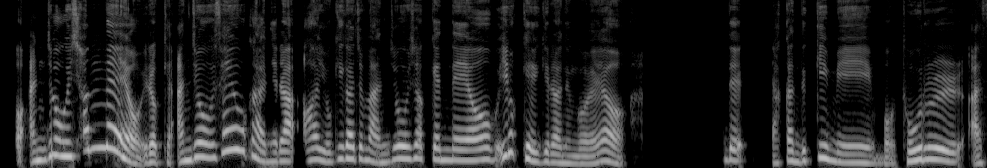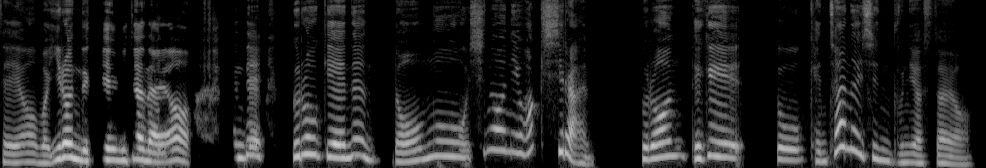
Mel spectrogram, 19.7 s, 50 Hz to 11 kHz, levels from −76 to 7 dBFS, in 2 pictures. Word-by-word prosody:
"어 -, -, -1 dB
안 200 Hz, +4 st, 0 dB
좋으셨네요." 365 Hz, -, +3 dB
이렇게 165 Hz, 0 st, -2 dB
"안 190 Hz, +4 st, +2 dB
좋으세요."가 295 Hz, -, +1 dB
아니라 185 Hz, 0 st, 0 dB
"아 215 Hz, +2 st, -2 dB
여기가 235 Hz, +6 st, 0 dB
좀 230 Hz, -3 st, -3 dB
안 170 Hz, -2 st, -2 dB
좋으셨겠네요." 220 Hz, -2 st, +1 dB
뭐 225 Hz, -, -7 dB
이렇게 310 Hz, -4 st, +1 dB
얘기를 180 Hz, -2 st, -2 dB
하는 155 Hz, -2 st, -4 dB
거예요. 155 Hz, +7 st, -2 dB, 1.0 s
근데 215 Hz, 0 st, -3 dB, 0.3 s
약간 175 Hz, +4 st, -3 dB
느낌이 175 Hz, -7 st, -1 dB
뭐 135 Hz, -, -8 dB
"도를 210 Hz, -2 st, +2 dB
아세요?" 165 Hz, +3 st, -3 dB
뭐 160 Hz, 0 st, -2 dB
이런 245 Hz, -, +7 dB
느낌이잖아요. 205 Hz, -2 st, +3 dB, 0.4 s
근데 260 Hz, +2 st, 0 dB, 0.3 s
그러기에는 275 Hz, -5 st, +2 dB
너무 260 Hz, +10 st, -1 dB
신원이 390 Hz, -2 st, -4 dB
확실한 345 Hz, -, -1 dB, 0.5 s
그런 275 Hz, +5 st, +2 dB
되게 250 Hz, 0 st, +1 dB, 0.3 s
또 215 Hz, -1 st, -1 dB
괜찮으신 265 Hz, -, -1 dB
분이었어요. 155 Hz, -6 st, -6 dB
215 Hz, 285 characters per minute, -22 LUFS, 180-275 Hz, 1.0 s, 이런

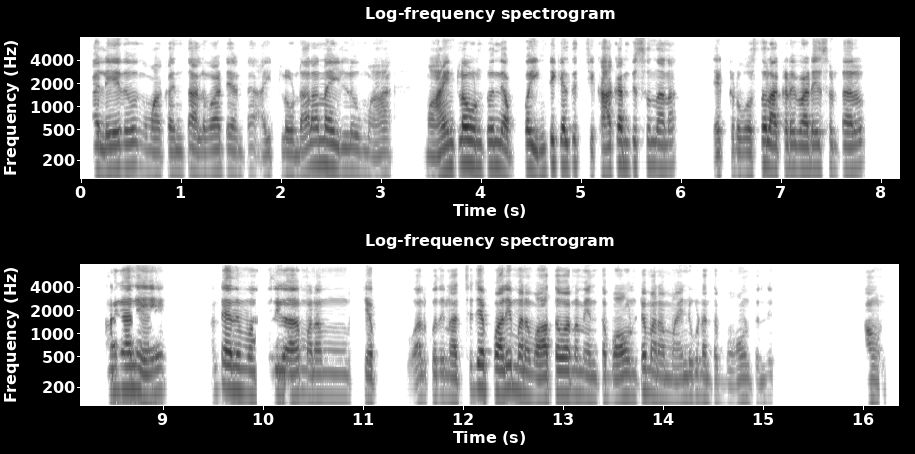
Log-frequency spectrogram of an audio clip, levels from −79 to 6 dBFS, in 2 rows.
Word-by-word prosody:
ఆ! -, -, +3 dB
లేదు 155 Hz, +2 st, +1 dB, 0.2 s
మాకుంతా 130 Hz, 0 st, -5 dB
అలవాటే 135 Hz, +2 st, -3 dB
అంటే. 130 Hz, -, -17 dB, 0.2 s
"ఇట్లా 125 Hz, 0 st, -8 dB
ఉండాలన్న 175 Hz, +8 st, -1 dB
ఇల్లు 145 Hz, 0 st, -8 dB
మా 115 Hz, +1 st, -9 dB, 0.5 s
మా 115 Hz, -, -2 dB
ఇంట్లో 180 Hz, +2 st, +6 dB
ఉంటుంది. 170 Hz, 0 st, -2 dB
అబ్బా! 165 Hz, -, -1 dB
ఇంటికెళ్తే 175 Hz, +4 st, 0 dB
చికాకనిపిస్తుందన. 170 Hz, -2 st, +2 dB, 0.5 s
ఎక్కడ 130 Hz, +1 st, -12 dB
వస్తువులు 155 Hz, +6 st, +6 dB
అక్కడే 160 Hz, 0 st, -2 dB
వాడేసుంటారు" 155 Hz, 0 st, +1 dB, 0.7 s
అనగానే. 180 Hz, -1 st, +4 dB, 0.7 s
అంటే 180 Hz, -, -9 dB
అది 185 Hz, -, +2 dB
మ -, -, 0 dB
కొద్దిగా 155 Hz, -2 st, +2 dB, 0.2 s
మనం 150 Hz, 0 st, -3 dB, 0.4 s
చెప్ 135 Hz, -, -2 dB, 0.4 s
వాళ్ళకి 140 Hz, +2 st, -7 dB
కొద్దిగా 150 Hz, -1 st, -8 dB
నచ్చజెప్పాలి. 195 Hz, +3 st, +3 dB
మన 165 Hz, -, +2 dB
వాతావరణం 160 Hz, +3 st, +2 dB
ఎంత 135 Hz, -, -14 dB
బావుంటే 145 Hz, +5 st, 0 dB
మన 145 Hz, -, -3 dB
మైండ్ 135 Hz, +3 st, -8 dB
గూడా 135 Hz, -3 st, -7 dB
అంత 125 Hz, -, -14 dB
బావుంటుంది. 120 Hz, +3 st, -14 dB, 1.0 s
అవును. -, -, -11 dB
155 Hz, 145 wpm, -23 LUFS, 135-170 Hz, 1.0 s, ఇంట్లో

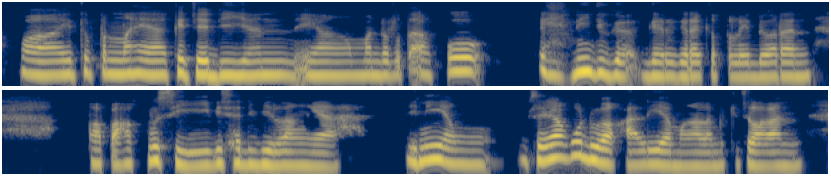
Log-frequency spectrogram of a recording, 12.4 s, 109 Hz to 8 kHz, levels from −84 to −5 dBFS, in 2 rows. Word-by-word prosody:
Wah 200 Hz, -2 st, +1 dB
itu 205 Hz, +2 st, -3 dB
pernah 210 Hz, 0 st, 0 dB
ya 205 Hz, -2 st, +2 dB
kejadian 195 Hz, -1 st, +1 dB
yang 195 Hz, -1 st, -2 dB
menurut 195 Hz, 0 st, -3 dB
aku, 235 Hz, +4 st, +1 dB, 0.6 s
ini 230 Hz, +2 st, +7 dB
juga 200 Hz, -3 st, 0 dB
gara-gara 185 Hz, -1 st, -1 dB
keteledoran 180 Hz, 0 st, -3 dB, 0.8 s
papa 195 Hz, -1 st, -2 dB
aku 220 Hz, +3 st, +1 dB
sih, 175 Hz, -5 st, -2 dB
bisa 195 Hz, +1 st, -2 dB
dibilang 180 Hz, -1 st, -1 dB
ya. 165 Hz, -1 st, -3 dB, 0.5 s
Ini 220 Hz, +1 st, +2 dB
yang 195 Hz, -2 st, -1 dB, 0.4 s
misalnya 225 Hz, +4 st, +5 dB
aku 285 Hz, +2 st, +2 dB
2 210 Hz, -6 st, +5 dB
kali 180 Hz, +1 st, -1 dB
ya -, -, +1 dB
mengalami 170 Hz, 0 st, -4 dB
kecelakaan 170 Hz, -1 st, -1 dB
195 Hz, 130 wpm, -25 LUFS, 180-205 Hz, 0.8 s, ini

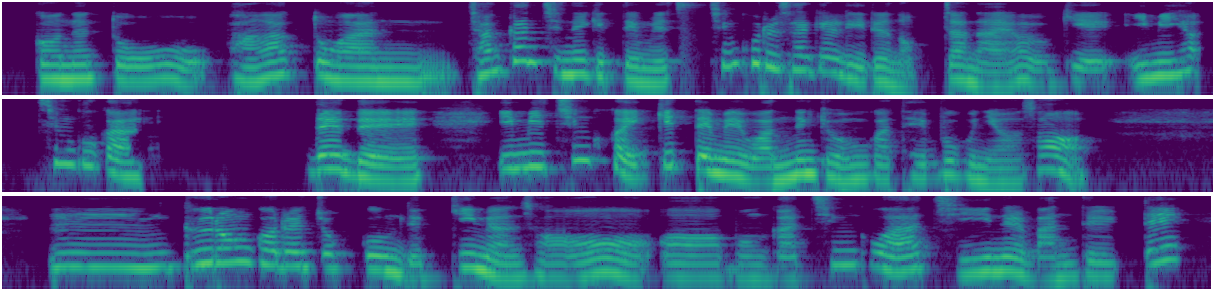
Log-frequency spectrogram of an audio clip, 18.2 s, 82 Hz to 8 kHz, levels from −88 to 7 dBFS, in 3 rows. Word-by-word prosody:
거는 185 Hz, +1 st, +1 dB
또 170 Hz, -2 st, -2 dB
방학 210 Hz, +6 st, -1 dB
동안 170 Hz, 0 st, 0 dB
잠깐 345 Hz, -, +1 dB
지내기 230 Hz, -, 0 dB
때문에 155 Hz, -4 st, 0 dB, 0.2 s
친구를 370 Hz, -2 st, +1 dB
사귈 275 Hz, -5 st, -2 dB
일은 165 Hz, -4 st, 0 dB
없잖아요. 160 Hz, -4 st, -3 dB
여기에 145 Hz, +1 st, -4 dB
이미 210 Hz, +5 st, +2 dB
혀 265 Hz, -, -2 dB, 0.3 s
친구가 325 Hz, -, +1 dB, 0.9 s
네네 180 Hz, -, +6 dB, 0.3 s
이미 280 Hz, +3 st, +3 dB
친구가 390 Hz, +5 st, +1 dB
있기 300 Hz, 0 st, +3 dB
때문에 205 Hz, -7 st, +6 dB
왔는 160 Hz, +7 st, +3 dB
경우가 160 Hz, -3 st, -2 dB
대부분이어서 165 Hz, -, -2 dB, 0.9 s
음 245 Hz, -1 st, -3 dB
그런 300 Hz, +2 st, +3 dB
거를 260 Hz, -3 st, +1 dB
쪼끔 225 Hz, -4 st, 0 dB
느끼면서 145 Hz, 0 st, -1 dB, 0.6 s
어 145 Hz, -1 st, -3 dB
뭔가 135 Hz, -1 st, -7 dB
친구와 235 Hz, -, -1 dB
지인을 190 Hz, -2 st, -1 dB
만들 150 Hz, +3 st, -5 dB
때 340 Hz, +5 st, +1 dB
195 Hz, 270 characters per minute, -30 LUFS, 155-250 Hz, 0.9 s, 네네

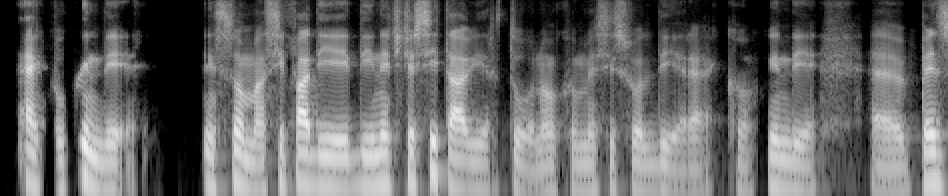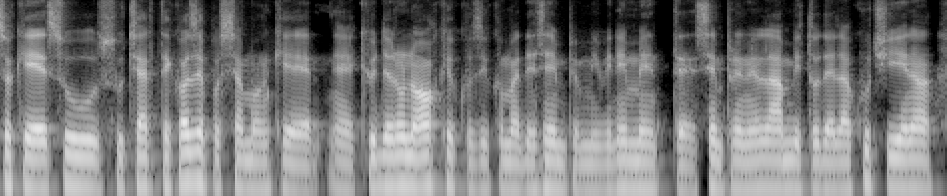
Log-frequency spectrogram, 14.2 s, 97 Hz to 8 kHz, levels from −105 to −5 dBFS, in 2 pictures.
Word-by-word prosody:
Ecco, 110 Hz, -, +3 dB
quindi 105 Hz, -6 st, +3 dB, 0.6 s
insomma 115 Hz, -2 st, +2 dB
si 120 Hz, +5 st, -3 dB
fa 130 Hz, +1 st, +8 dB
di 115 Hz, -1 st, +2 dB
di 120 Hz, -1 st, +1 dB
necessità 125 Hz, 0 st, +3 dB
virtù, 105 Hz, -2 st, -5 dB
no, 95 Hz, +2 st, -4 dB
come 100 Hz, 0 st, -7 dB
si 105 Hz, -, -9 dB
suol 100 Hz, -2 st, -4 dB
dire, 90 Hz, -3 st, -5 dB
ecco. 95 Hz, +2 st, -14 dB
Quindi, 105 Hz, -4 st, -1 dB, 0.4 s
ehm, 90 Hz, 0 st, -3 dB
penso 130 Hz, -1 st, +3 dB
che 110 Hz, -2 st, +4 dB
su 115 Hz, 0 st, +1 dB
su 110 Hz, +2 st, -7 dB
certe 115 Hz, +1 st, -1 dB
cose 130 Hz, +3 st, +3 dB
possiamo 110 Hz, -2 st, -3 dB
anche, 100 Hz, -2 st, -3 dB
ehm, 105 Hz, -3 st, -5 dB
chiudere 120 Hz, +1 st, +1 dB
un 120 Hz, -, +4 dB
occhio. 120 Hz, +1 st, +3 dB
Così 105 Hz, -2 st, -9 dB
come, 105 Hz, 0 st, -3 dB
ad 100 Hz, -, -6 dB
esempio, 100 Hz, -1 st, -3 dB
mi 100 Hz, 0 st, -5 dB
viene 100 Hz, +2 st, -3 dB
in 110 Hz, -, -1 dB
mente 105 Hz, -2 st, -3 dB
sempre 105 Hz, +2 st, -2 dB
nell'ambito 110 Hz, 0 st, 0 dB
della 105 Hz, -1 st, 0 dB
cucina, 110 Hz, -2 st, 0 dB
110 Hz, 175 wpm, -24 LUFS, 100-115 Hz, 0.6 s, fa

